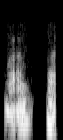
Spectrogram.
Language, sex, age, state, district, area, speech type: Hindi, male, 30-45, Bihar, Vaishali, rural, conversation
